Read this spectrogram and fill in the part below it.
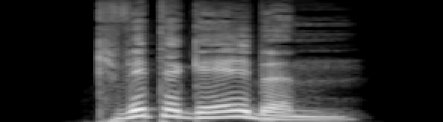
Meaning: strong dative masculine/neuter singular of quittegelb
- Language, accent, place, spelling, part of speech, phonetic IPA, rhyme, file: German, Germany, Berlin, quittegelbem, adjective, [ˌkvɪtəˈɡɛlbəm], -ɛlbəm, De-quittegelbem.ogg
